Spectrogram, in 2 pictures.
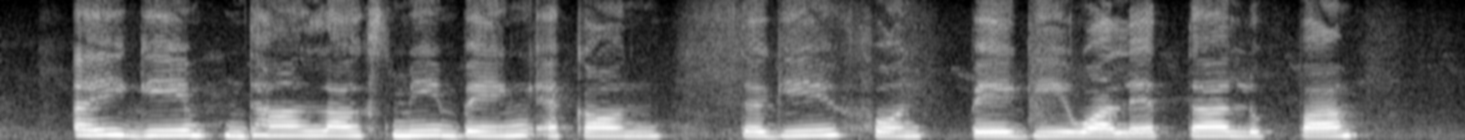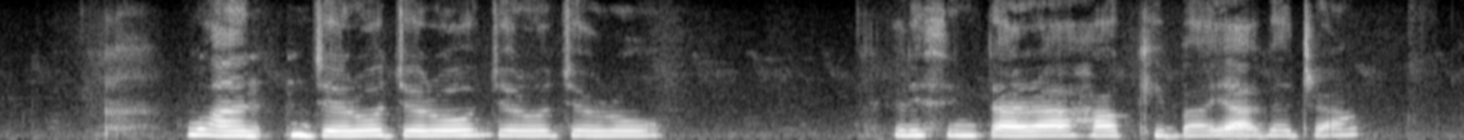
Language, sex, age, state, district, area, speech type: Manipuri, female, 18-30, Manipur, Senapati, urban, read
